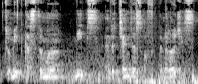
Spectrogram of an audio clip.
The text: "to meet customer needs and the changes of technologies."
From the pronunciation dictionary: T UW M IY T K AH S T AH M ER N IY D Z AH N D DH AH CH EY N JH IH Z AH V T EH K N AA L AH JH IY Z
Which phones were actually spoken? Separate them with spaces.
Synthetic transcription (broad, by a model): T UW M IY T K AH S T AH M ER N IY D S AH N D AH CH EY N JH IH S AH F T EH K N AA L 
